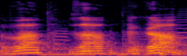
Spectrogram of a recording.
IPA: bʰ, dʰ, gʰ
